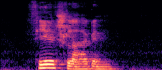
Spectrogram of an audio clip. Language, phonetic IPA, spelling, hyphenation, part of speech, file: German, [ˈfeːlˌʃlaːɡn̩], fehlschlagen, fehl‧schla‧gen, verb, De-fehlschlagen.ogg
- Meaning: 1. to fail 2. to abort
